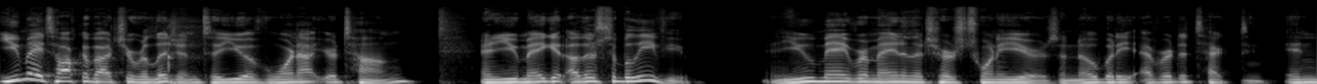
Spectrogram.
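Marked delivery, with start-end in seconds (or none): none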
